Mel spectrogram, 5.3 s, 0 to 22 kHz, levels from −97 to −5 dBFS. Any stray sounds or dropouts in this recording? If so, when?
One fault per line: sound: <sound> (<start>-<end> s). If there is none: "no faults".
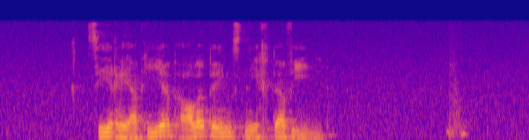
sound: cough (4.4-4.7 s)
